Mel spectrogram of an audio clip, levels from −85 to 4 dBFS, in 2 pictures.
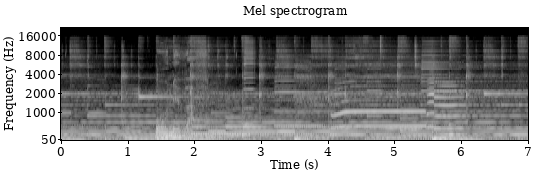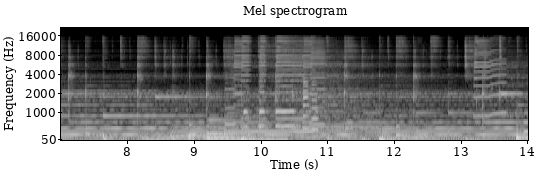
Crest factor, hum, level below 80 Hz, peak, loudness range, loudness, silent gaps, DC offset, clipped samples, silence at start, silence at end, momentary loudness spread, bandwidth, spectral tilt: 18 dB; none; -26 dBFS; -2 dBFS; 4 LU; -20 LUFS; none; under 0.1%; under 0.1%; 0 s; 0 s; 9 LU; 16 kHz; -5.5 dB/octave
